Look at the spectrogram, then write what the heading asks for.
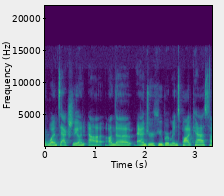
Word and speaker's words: Huberman: I did hear once actually on the Andrew Huberman's podcast. Huberman, am I pronouncing his name right?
